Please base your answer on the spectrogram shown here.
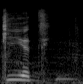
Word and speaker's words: guillotine: You do not pronounce the L in that word. It is a guillotine.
